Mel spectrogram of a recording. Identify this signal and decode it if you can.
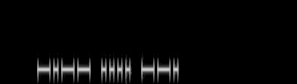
Morse code, heard as a keyed tone, about 30 wpm, 700 Hz. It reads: YHG
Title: USA Call Sign Postfixes - 3 Letters 30wpm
